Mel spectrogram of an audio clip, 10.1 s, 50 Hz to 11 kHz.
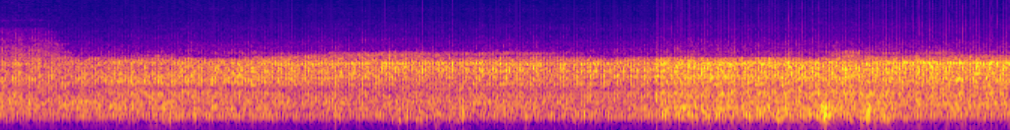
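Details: Mitsubishi Pajero 4M40 diesel after a hard-starting fix with the pump inspected, new glow plugs, nozzle tips and fuel filter: steady, even diesel clatter at idle with a regular beat and no misses; healthy idle.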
